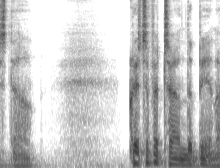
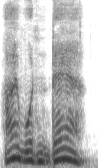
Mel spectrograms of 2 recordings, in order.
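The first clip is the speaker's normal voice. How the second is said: put-on girl voice; 12 semitones higher, 3 dB louder, slower than usual.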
